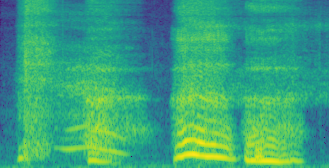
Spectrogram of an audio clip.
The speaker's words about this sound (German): streckt seine Arme aus, macht die Augen zu und atmet ganz laut.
